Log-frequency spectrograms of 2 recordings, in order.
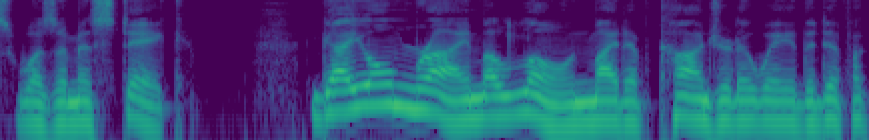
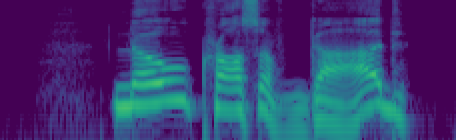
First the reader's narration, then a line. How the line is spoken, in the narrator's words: he exclaimed, in his voice of thunder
